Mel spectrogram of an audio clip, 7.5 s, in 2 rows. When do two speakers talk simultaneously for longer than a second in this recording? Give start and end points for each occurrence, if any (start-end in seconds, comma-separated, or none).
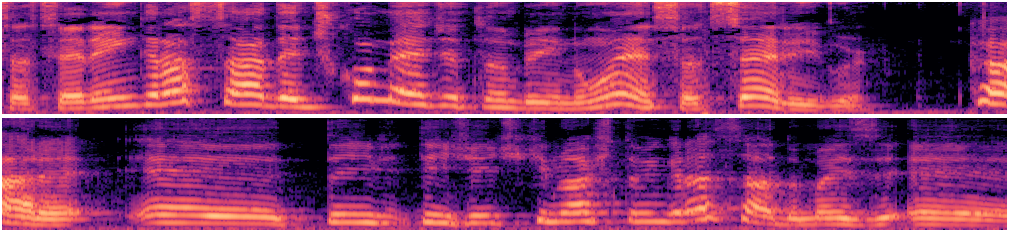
none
